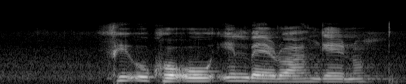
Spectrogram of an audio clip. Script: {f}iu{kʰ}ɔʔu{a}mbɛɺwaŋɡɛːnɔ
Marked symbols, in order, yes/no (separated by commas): yes, yes, no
